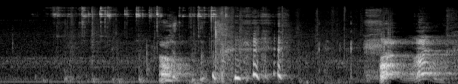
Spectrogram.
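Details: A white female Siberian Husky playing hide and seek gives a run of short, yodelling, rise-and-fall vocal bursts, announcing she has found her owner.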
